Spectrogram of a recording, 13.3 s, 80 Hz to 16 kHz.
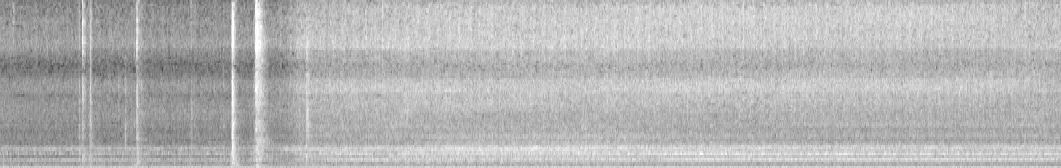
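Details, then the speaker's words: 1961 Buick Skylark engine, first startup after work to fix oiling problems and other issues; a few clicks, then a smooth, steady low idle with an even beat and no knocks or misses, running very well. "So, I was extremely excited last weekend when I was able to fire this thing up and it actually ran very, very well after all the work that we put into this engine to resolve some oiling problems and other little things that were going on."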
